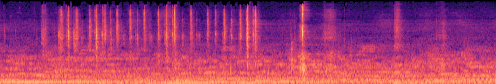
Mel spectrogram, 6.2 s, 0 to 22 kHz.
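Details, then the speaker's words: VW Touran 1.4 TSI petrol engine running: a dry, uneven ticking rattle from the timing chain side that worsens under acceleration, caused by a stretched chain with the tensioner almost fully extended. "And the car got have a problem with noisy. When you accelerate, you hear the bad noise on the chain side, you see."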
